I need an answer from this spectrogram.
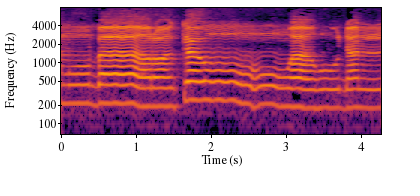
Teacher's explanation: Di sini tanwin bertemu lam, idgham bila gunnah. Asalnya wahudan, tapi di sini kena baca wahudal. Terus masuk di dalam lam.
